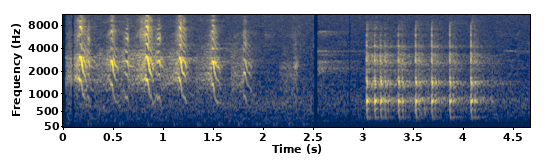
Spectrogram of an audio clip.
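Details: Yellow-bellied Sapsucker: half a dozen squeaky, down-slurred mewing calls, then drumming of about eight sharp wooden taps, quick at first and slowing unevenly, as given on a dead snag.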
